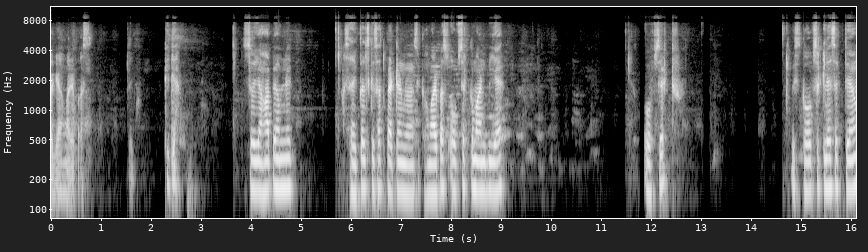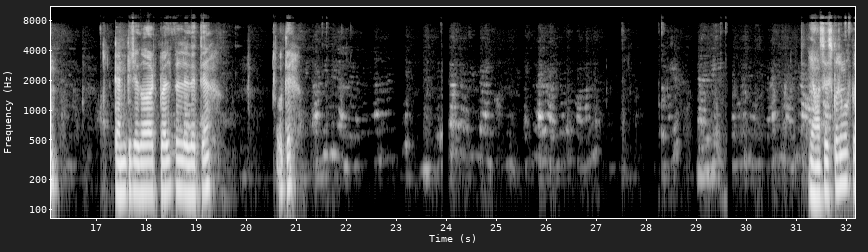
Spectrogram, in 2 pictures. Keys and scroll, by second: 18.0-18.8 typing, 19.1 Return.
